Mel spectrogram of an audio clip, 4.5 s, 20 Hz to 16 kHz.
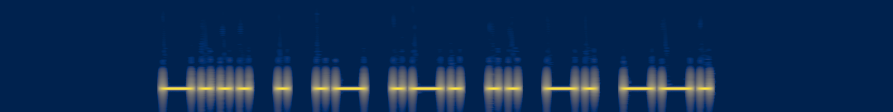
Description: Morse code, heard as a keyed tone, about 25 wpm, 700 Hz. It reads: BEARING
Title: ING Suffix - Top 100 Words with Base Words 25wpm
